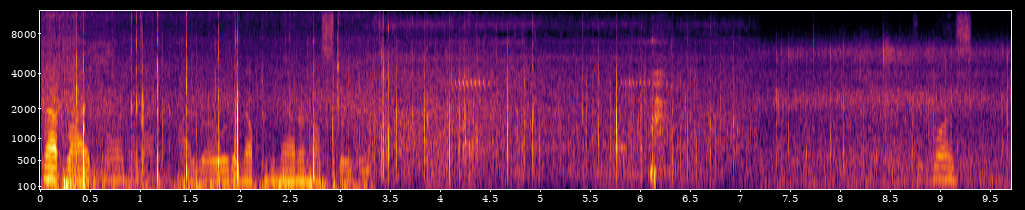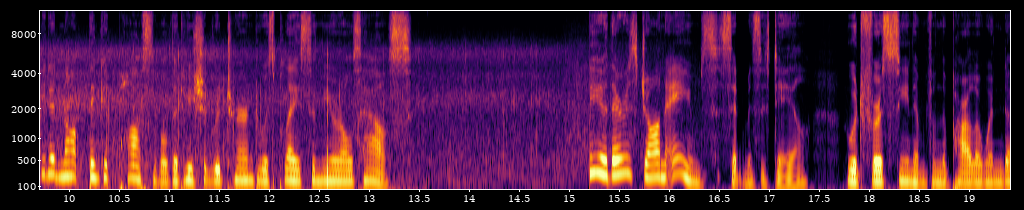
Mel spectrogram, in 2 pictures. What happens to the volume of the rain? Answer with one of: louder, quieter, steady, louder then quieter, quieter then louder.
quieter.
